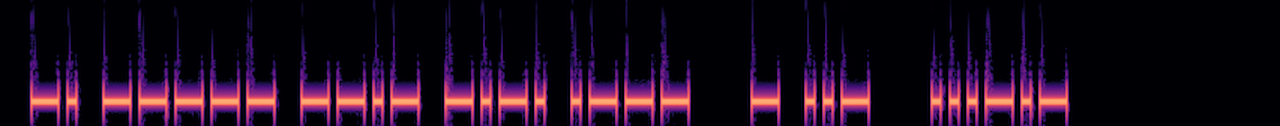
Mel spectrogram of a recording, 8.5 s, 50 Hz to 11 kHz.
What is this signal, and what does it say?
Morse code, heard as a keyed tone, about 20 wpm, 700 Hz. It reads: N0QCJ TU <SK>
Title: Practice QSO - Exchange 4 - Ending - 20wpm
